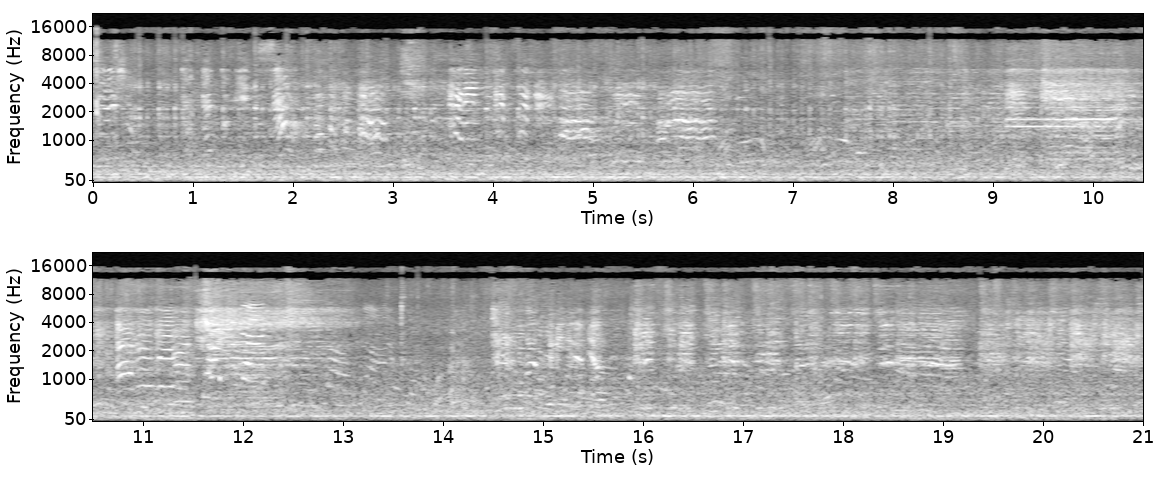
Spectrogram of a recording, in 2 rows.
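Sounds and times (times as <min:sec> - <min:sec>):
indistinct voices: 0:00.0 - 0:21.0
steady low hum: 0:00.0 - 0:21.0.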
